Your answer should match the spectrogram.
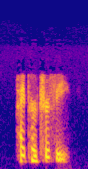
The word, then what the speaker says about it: hypertrophy: Hypertrophy.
